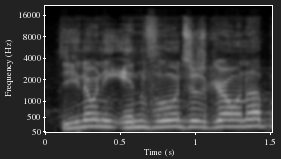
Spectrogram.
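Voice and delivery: ordinary talk, nothing marked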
